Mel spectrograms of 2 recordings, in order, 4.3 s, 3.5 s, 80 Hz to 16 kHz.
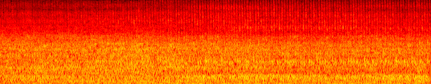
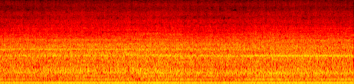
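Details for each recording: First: Old Oliver 1550 diesel tractor, cold day, in neutral, after injector rebuild and valve adjustment: rough, lumpy, stumbling idle; number one energy cell stays cool versus number six, number one injector suspected, dead cylinder. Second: Oliver 1550 diesel tractor after injector rebuild and valve adjustment, nearly at operating temperature: steady, smooth idle with no misses; exhaust much clearer with slight color, considered fixed.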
